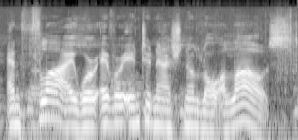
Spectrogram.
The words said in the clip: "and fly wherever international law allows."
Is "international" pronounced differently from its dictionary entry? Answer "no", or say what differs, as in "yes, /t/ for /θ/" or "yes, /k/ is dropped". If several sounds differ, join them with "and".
no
